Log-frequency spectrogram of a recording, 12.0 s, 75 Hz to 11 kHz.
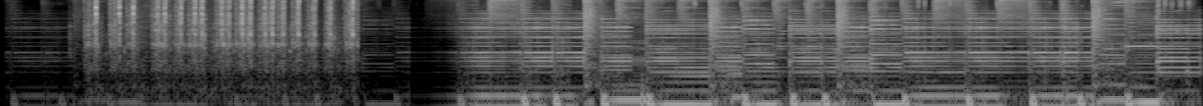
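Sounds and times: rapid typing clicks: 0:00.8 - 0:03.6.

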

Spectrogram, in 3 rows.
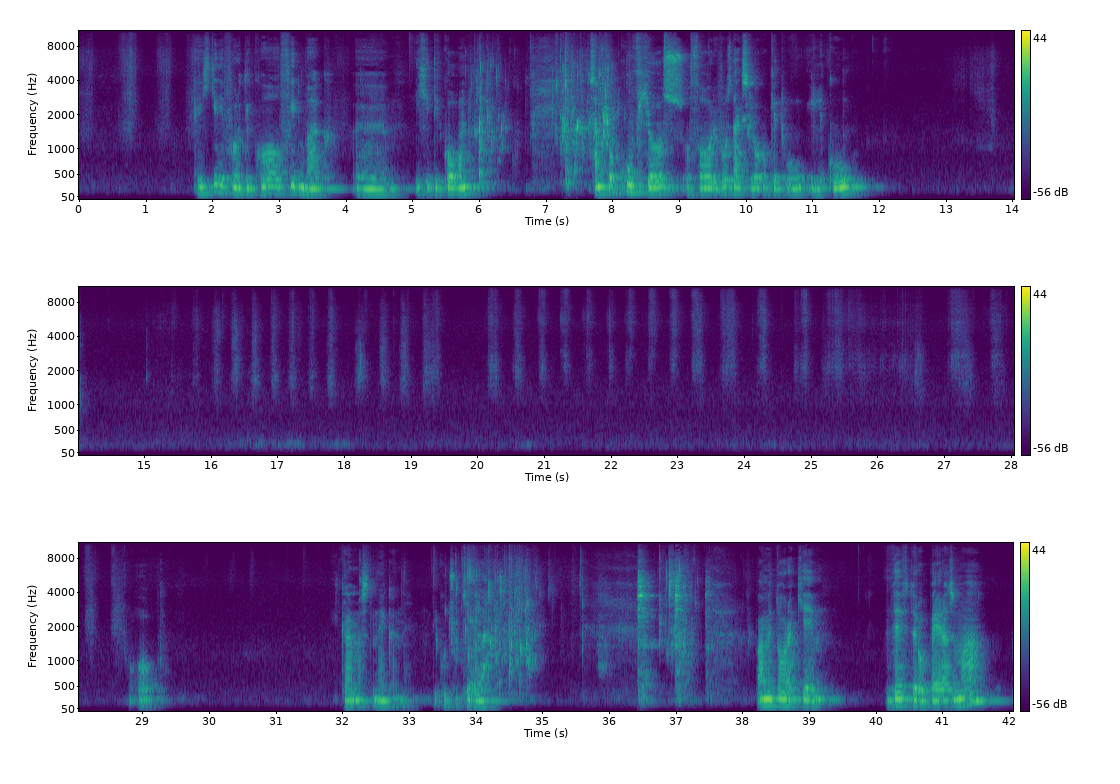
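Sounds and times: razor scraping stubble: 0:00.0 - 0:02.3, 0:13.1 - 0:13.9, 0:15.1 - 0:19.5, 0:20.1 - 0:28.9.

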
